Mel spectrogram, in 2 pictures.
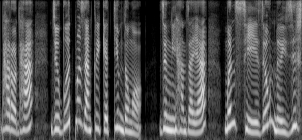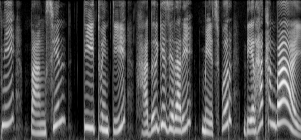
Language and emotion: Bodo, happy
